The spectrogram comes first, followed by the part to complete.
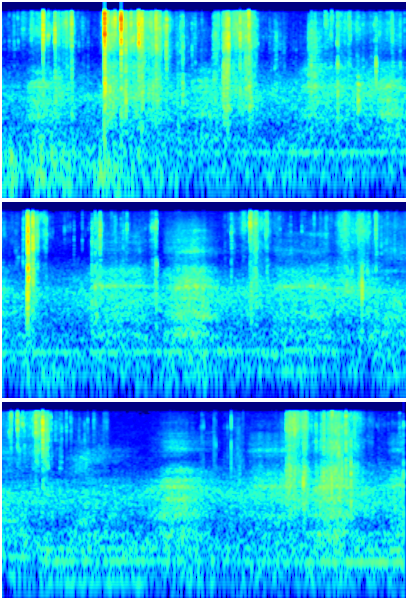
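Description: Dry old runner-bean stalks being pulled and snapped off a hazel-stick bean frame by hand: scattered crackling and rustling, with a loud cluster of snaps about a second in, a single sharp snap about four seconds in and more crackling near the end.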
